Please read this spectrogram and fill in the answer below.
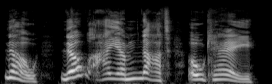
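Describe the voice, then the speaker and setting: A prim, dramatic lady unicorn played by a man from a cartoon pony story. The voice is pushed high and loud, with haughty, theatrical phrasing. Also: sing-song, takes it slowly, exaggerated voice. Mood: pained, indignant.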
